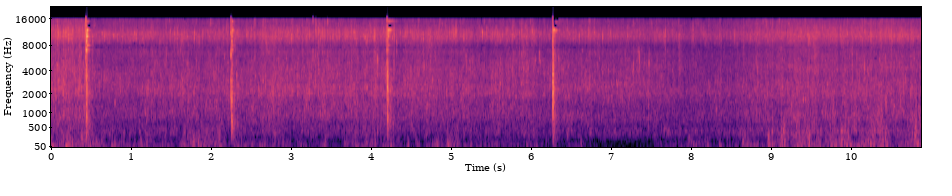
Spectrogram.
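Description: A hammer striking a river boulder four times, sharp cracks about two seconds apart, the last the loudest, over the steady rush of a shallow river. The blows are meant to send a shock through the rock that stuns or kills fish sheltering beneath it.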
